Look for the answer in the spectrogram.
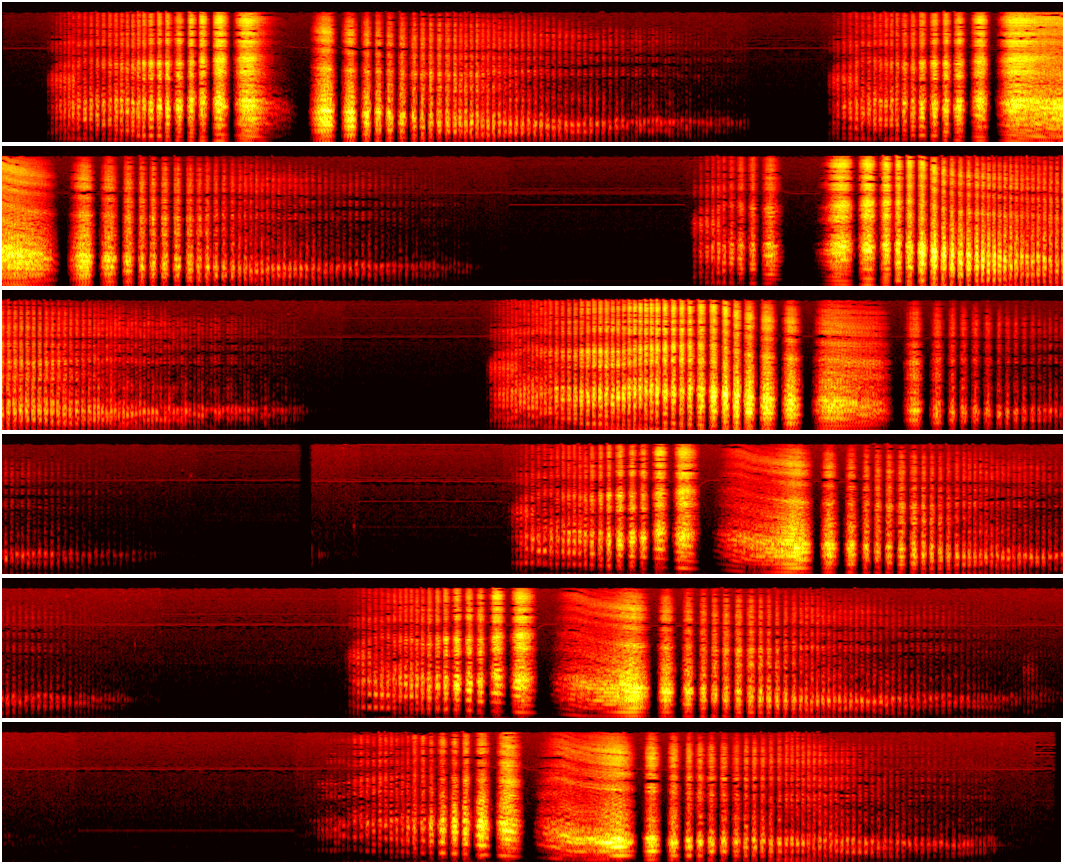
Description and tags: crazy seal pass<CsG>
granular passby. Created using Alchemy synth
scifi, effect, sounddesign, sound-design, whoosh, sci-fi, digital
